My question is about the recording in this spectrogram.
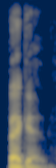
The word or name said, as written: beged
